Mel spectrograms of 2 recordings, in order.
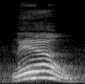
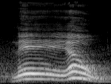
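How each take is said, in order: First: Said in the usual way. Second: "leão" drawn into two beats, le-ÃO; syllable by syllable. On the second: Shown as a demonstration. Teacher showing the tonic syllable of "leão", ÃO stressed in separate beats. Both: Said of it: "Pode ser falando ou batendo palma".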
